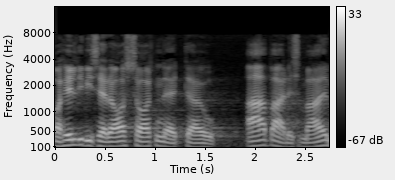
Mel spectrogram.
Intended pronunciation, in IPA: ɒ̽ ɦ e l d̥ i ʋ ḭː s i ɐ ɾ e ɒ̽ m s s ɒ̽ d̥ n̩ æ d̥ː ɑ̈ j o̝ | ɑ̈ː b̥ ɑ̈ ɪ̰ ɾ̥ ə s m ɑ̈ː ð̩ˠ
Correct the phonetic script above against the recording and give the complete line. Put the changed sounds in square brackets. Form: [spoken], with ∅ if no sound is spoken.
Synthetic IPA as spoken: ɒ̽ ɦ e l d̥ i ʋ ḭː s [æ] ɐ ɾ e ɒ̽ [∅] s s ɒ̽ d̥ n̩ æ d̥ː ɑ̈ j o̝ | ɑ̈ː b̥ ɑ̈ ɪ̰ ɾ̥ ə s m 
